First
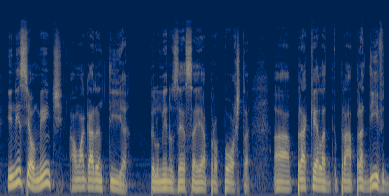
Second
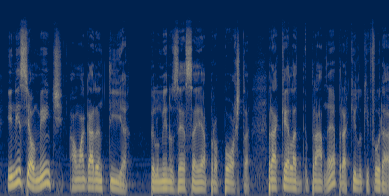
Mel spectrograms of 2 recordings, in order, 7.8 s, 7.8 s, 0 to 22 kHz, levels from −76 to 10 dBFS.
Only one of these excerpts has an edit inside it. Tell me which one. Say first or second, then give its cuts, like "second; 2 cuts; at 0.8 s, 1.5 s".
second; 2 cuts; at 5.3 s, 6.5 s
